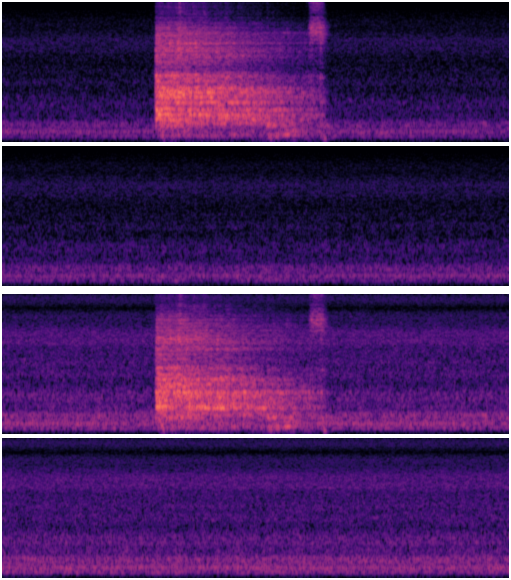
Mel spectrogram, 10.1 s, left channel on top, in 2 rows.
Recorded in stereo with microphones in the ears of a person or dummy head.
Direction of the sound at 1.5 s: 50° left (ahead or behind).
